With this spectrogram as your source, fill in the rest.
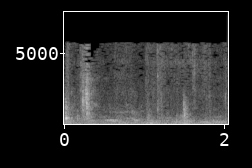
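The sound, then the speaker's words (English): A door opens as a staff member comes in during a legislative committee hearing, with a soft click near the start and another muffled knock a second later over a low, steady background hum. “And our staff is coming in the door, and he will give us a background on both of these bills.”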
